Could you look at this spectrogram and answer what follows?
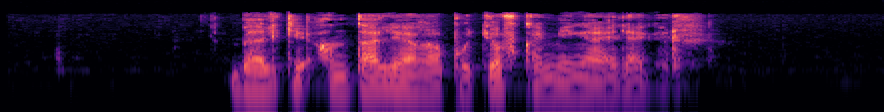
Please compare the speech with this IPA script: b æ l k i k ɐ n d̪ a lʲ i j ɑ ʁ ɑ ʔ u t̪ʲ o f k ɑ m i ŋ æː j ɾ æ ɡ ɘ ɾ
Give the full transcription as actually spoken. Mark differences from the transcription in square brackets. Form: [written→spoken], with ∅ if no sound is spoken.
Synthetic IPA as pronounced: b æ l k i [k→ʔ] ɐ n [d̪→t̪] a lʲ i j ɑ ʁ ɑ [ʔ→p] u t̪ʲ o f k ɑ m i ŋ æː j [ɾ→l] æ ɡ ɘ ɾ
